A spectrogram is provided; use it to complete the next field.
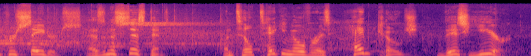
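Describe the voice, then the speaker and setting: A man's high voice comes through noticeable background noise. His pitch swings very widely. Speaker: news reporter. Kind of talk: TV news feature narration.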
